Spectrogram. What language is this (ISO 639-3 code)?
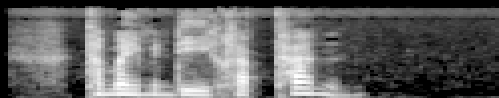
tha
